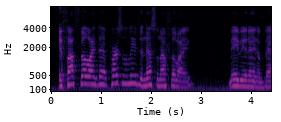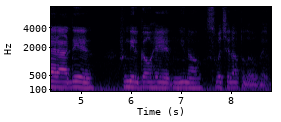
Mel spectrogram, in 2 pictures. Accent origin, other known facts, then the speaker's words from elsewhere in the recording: United States; I was fucking born here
